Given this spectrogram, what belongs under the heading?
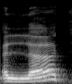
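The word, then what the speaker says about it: اللات: Al-Lat est prononcé avec shadda et sans shadda. On dit Al-Lat sans shadda, bit-takhfif, et Al-Lat avec le tajdid de la lettre Ta.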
